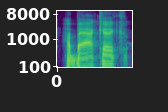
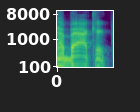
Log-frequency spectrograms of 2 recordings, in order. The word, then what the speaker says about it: Habakkuk: Well, now we move on to the next book for this week, and that would be Habakkuk or Habakkuk, depending upon how you want to pronounce it. I know that we've talked about pronunciations earlier. This is one of those books that depend upon who you listen to, how you pronounce it. But Habakkuk probably is a little bit more accurate, but Habakkuk is also the way some people would pronounce it.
